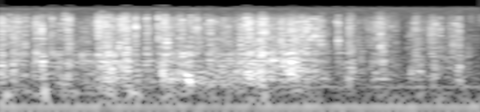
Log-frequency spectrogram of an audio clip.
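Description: Potato-chip bag crinkling and crackling as it is handled and folded shut in the hands, a dense run of small crackles.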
